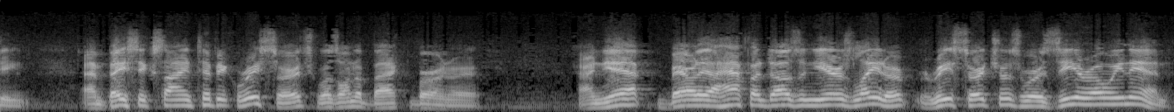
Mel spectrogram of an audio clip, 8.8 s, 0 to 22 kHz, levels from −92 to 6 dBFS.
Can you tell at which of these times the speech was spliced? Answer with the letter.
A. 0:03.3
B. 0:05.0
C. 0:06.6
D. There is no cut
C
